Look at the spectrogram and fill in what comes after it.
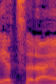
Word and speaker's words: Yatsura: Urusei Atsura, falei certo? falou, não sei, Yatsura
